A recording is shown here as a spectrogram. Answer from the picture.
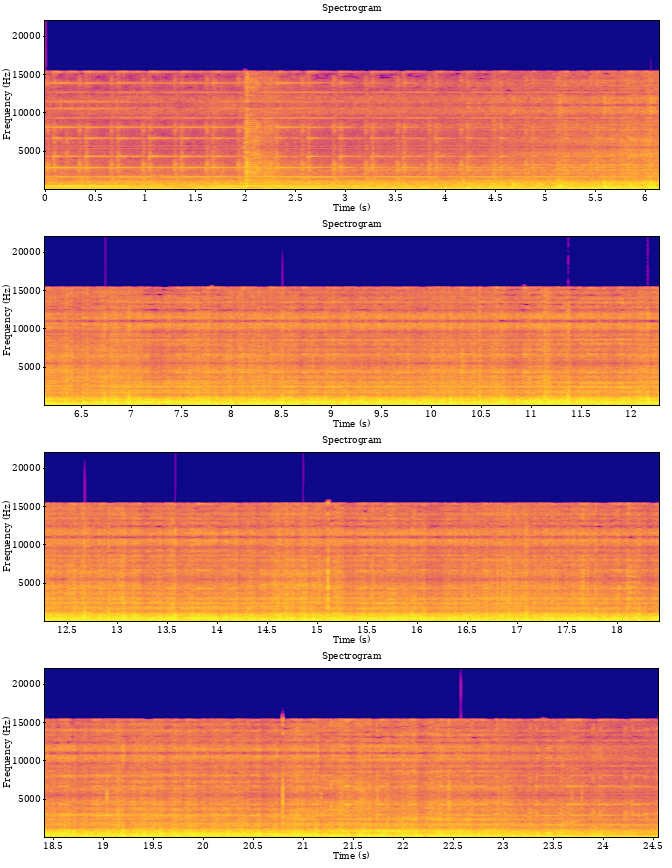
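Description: Passenger train with a steady horn-like tone for about the first two seconds, then passing close by with a loud, continuous rumble of wheels and carriages on the rails.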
